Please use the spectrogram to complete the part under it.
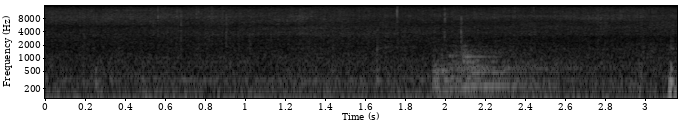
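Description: Flat iron steak sizzles on a grill as a soft, steady hiss. A brief louder crackle comes near the end.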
